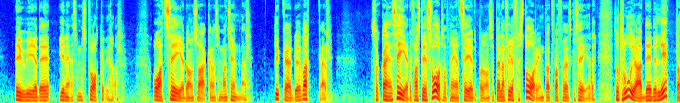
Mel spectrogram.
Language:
Swedish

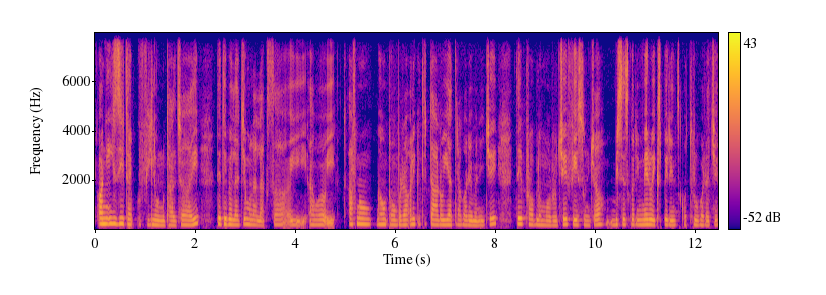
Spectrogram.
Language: Nepali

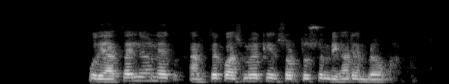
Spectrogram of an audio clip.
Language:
Basque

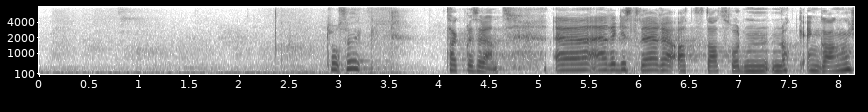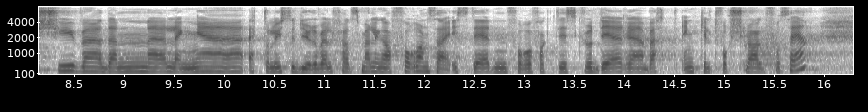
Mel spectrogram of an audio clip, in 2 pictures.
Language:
Norwegian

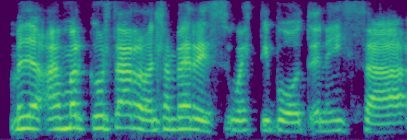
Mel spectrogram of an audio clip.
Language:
Welsh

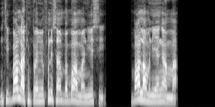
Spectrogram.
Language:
Akan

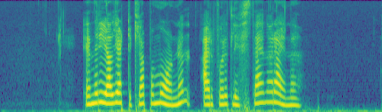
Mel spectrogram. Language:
Norwegian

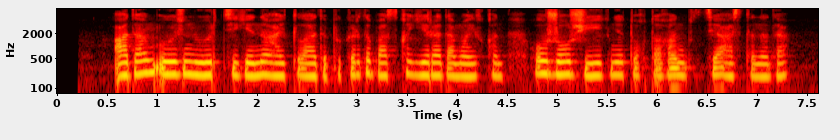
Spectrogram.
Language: Kazakh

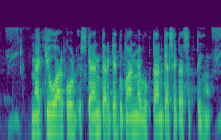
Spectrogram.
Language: Hindi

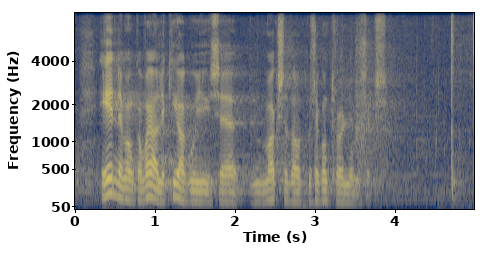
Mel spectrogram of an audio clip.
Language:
Estonian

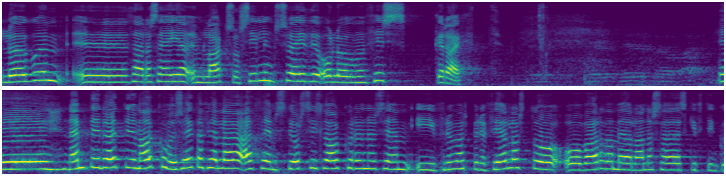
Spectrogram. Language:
Icelandic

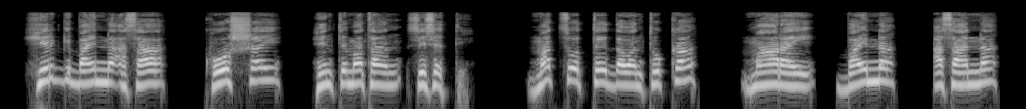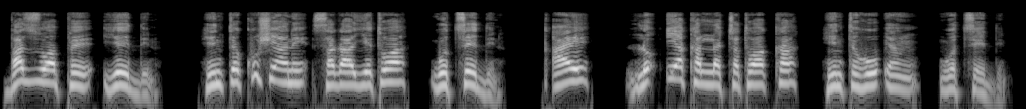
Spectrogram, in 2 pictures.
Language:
Dawro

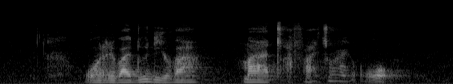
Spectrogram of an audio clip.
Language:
Northern Sotho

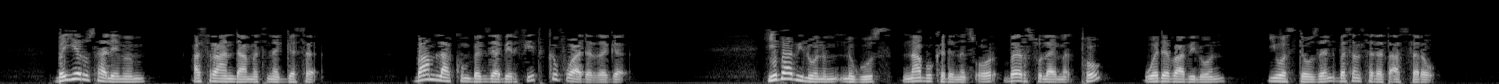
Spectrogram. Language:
Amharic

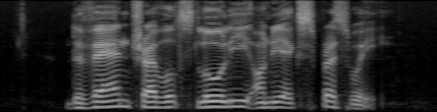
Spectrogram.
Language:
English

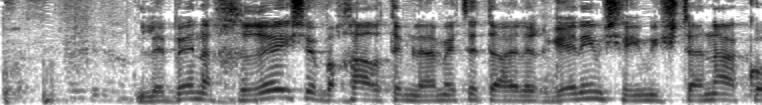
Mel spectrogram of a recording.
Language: Hebrew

